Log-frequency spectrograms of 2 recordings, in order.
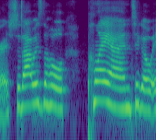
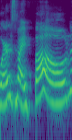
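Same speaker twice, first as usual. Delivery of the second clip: put-on frantic scream, calling out; 4 semitones higher than usual. Retelling screaming after someone took the phone: imitating own scream. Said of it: "I'm screaming".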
